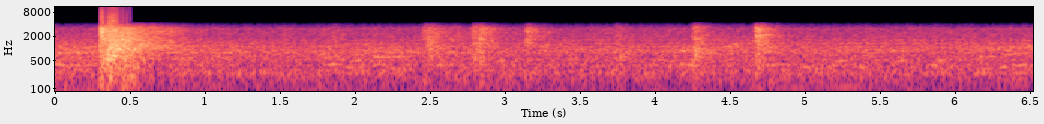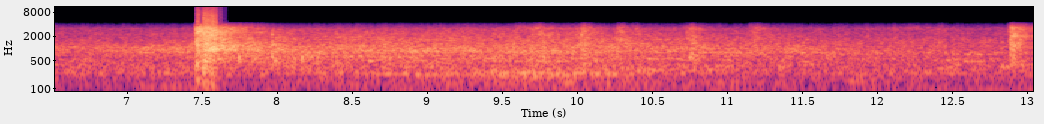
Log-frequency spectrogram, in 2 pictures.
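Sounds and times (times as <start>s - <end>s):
spring rifle shot: 0.3s - 0.9s.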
